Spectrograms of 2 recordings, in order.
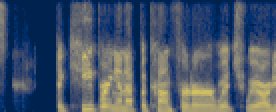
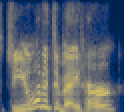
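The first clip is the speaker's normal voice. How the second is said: imitated sarcastic rebuke, pitched higher; mock the witness for arguing; sarcastic judge; 8 semitones higher, faster than usual. Judge rebuking the witness for arguing, sarcastic imitation. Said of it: "judge looks at her and goes".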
